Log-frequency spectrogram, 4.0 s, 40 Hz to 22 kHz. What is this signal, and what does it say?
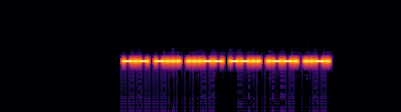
Morse code, heard as a keyed tone, about 46 wpm, 700 Hz. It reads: KB3ZPF
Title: USA Call Signs - 6 Characters - Repeated 3x - 45wpm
